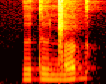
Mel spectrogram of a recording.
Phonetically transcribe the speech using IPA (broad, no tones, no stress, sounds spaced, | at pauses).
ɘ t ɘ ŋ͡ǁ ɐ ɡ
